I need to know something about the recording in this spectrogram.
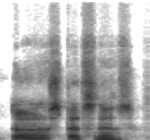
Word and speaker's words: Spetsnaz: Rod, how did you pronounce that word? Spetsnaz.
